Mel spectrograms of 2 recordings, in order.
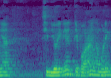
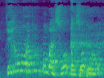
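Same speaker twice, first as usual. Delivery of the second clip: high, raised-voice retold pestering; mock exasperated demand; 9 semitones higher, 4 dB louder than usual. Boyfriend presses girlfriend to choose bakso, mock exasperated high voice. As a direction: imitate an impatient order-taker, high and half laughing. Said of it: "ngomongnya gini".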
